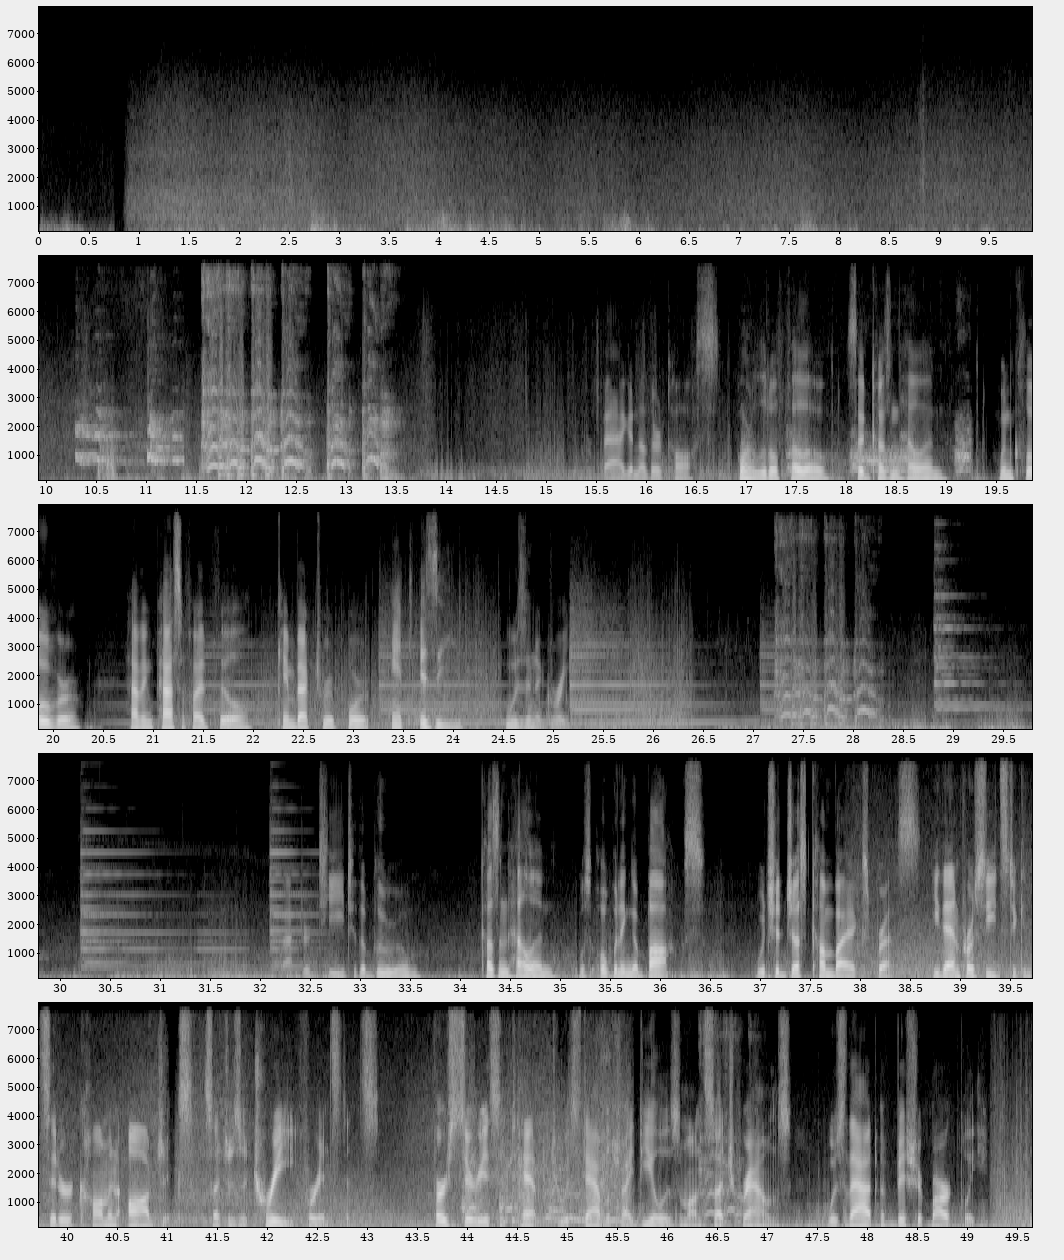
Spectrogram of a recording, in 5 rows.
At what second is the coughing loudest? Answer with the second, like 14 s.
12 s.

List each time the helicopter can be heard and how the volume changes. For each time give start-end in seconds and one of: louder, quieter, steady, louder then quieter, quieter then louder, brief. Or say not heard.
not heard.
